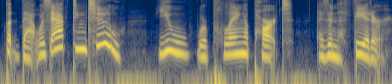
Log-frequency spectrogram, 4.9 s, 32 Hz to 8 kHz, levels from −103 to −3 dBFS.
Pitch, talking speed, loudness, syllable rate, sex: 245 Hz, 145 wpm, -19 LUFS, 4.2 syllables/s, female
